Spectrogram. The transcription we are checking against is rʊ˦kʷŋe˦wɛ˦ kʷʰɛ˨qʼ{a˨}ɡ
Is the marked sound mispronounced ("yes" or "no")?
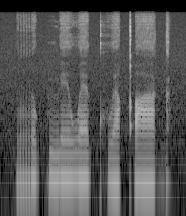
no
